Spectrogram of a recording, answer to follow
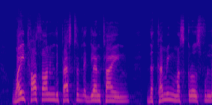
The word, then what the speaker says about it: eglantine: Now I tell you, I said eglantine because it rhymes with wine.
